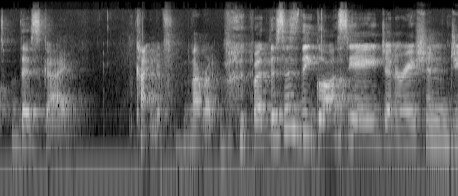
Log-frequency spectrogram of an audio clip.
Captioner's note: she chuckles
